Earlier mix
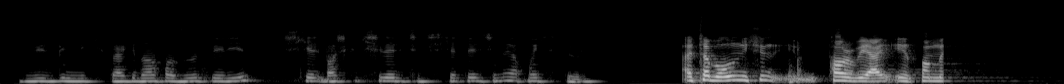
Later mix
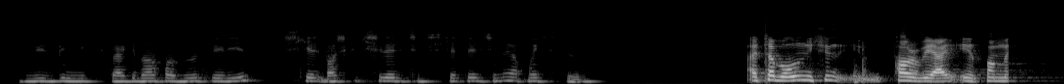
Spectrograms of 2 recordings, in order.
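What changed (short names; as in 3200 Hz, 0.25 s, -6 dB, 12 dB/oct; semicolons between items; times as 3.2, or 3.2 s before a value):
second voice: entry +0.65 s; master: add low shelf 390 Hz -4.5 dB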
